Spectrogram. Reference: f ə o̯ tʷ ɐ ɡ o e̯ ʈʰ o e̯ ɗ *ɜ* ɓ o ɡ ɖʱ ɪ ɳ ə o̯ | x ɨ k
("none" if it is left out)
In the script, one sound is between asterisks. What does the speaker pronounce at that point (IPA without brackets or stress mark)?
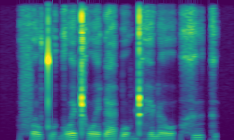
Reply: æ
